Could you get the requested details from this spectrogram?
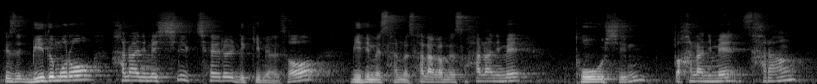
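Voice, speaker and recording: A man's voice: fairly high pitch, lively intonation, moderate pace, dark tone, reverberant. A man pastor preaching a sermon in a church, chuckling now and then and acting out quoted lines. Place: church sanctuary.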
